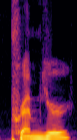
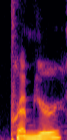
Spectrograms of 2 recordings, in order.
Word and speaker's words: Premier: One, premier. Two, premier League 3. Premier. Did you notice the rhythm? Premier. The first part is strong. The second part is soft and light.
